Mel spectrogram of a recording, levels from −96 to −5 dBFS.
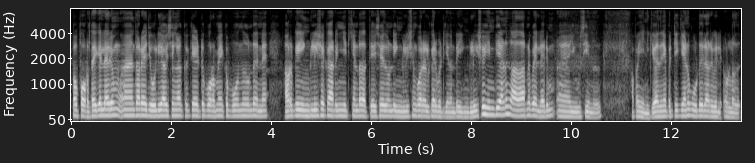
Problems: none marked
